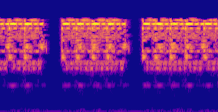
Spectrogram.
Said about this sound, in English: Now that noise means you're going through the menu.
